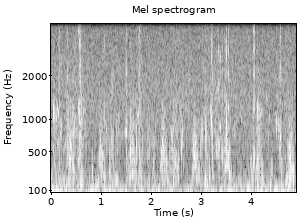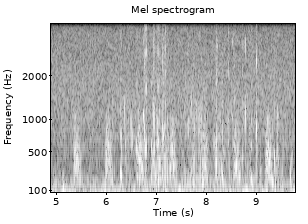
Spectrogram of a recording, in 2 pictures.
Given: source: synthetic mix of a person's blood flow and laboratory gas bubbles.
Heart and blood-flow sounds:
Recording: Doppler ultrasound of blood flow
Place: subclavian vein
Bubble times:
0.02-0.73 s: bubbles
0.80-0.88 s: bubbles
1.04-1.40 s: bubbles
1.47-2.13 s: bubbles
2.21-2.69 s: bubbles
2.95-3.61 s: bubbles
3.95-4.25 s: bubbles
4.30-4.90 s: bubbles
6.12-6.19 s: bubbles
6.25-7.31 s: bubbles
7.60-8.05 s: bubbles
8.10-8.61 s: bubbles
8.71-9.14 s: bubbles
9.18-9.22 s: bubbles
9.30-9.46 s: bubbles
9.49-9.59 s: bubbles
9.65-9.76 s: bubbles
From the record:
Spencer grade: 3 (all of the cardiac periods contain showers or single bubble signals, but not dominating or overriding the cardiac motion signals)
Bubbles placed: anywhere in the cardiac cycle

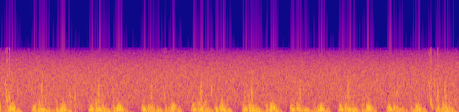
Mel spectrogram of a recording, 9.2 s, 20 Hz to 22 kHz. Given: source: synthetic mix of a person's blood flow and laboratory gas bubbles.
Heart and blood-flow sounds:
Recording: Doppler ultrasound of blood flow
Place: precordium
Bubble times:
0.00-0.26 s: bubbles
3.26-3.34 s: bubbles
4.21-4.27 s: bubbles
4.39-4.49 s: bubbles
8.56-8.81 s: bubbles
From the record:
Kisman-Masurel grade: 121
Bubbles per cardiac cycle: 1 to 2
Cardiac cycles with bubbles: 10 to 50%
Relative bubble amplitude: barely perceptible (0.100 to 0.250)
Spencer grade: 2 (many but less than half of the cardiac periods contain bubble signals, singularly or in groups)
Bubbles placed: anywhere in the cardiac cycle

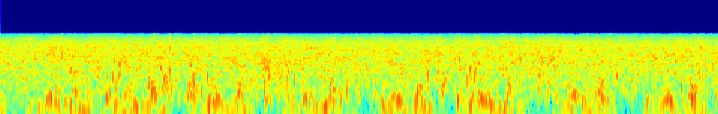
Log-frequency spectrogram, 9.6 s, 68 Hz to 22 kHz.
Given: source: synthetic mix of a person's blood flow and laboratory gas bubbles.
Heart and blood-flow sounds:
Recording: Doppler ultrasound of blood flow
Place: precordium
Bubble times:
0.78-0.98 s: bubbles
1.39-1.64 s: bubbles
1.94-2.81 s: bubbles
3.47-3.97 s: bubbles
4.44-4.68 s: bubbles
4.74-4.88 s: bubbles
5.67-5.75 s: bubbles
5.80-6.01 s: bubbles
6.06-6.45 s: bubbles
7.05-7.52 s: bubbles
7.55-7.64 s: bubbles
7.79-8.13 s: bubbles
8.20-8.28 s: bubbles
8.40-8.52 s: bubbles
9.06-9.13 s: bubbles
9.27-9.44 s: bubbles
9.48-9.58 s: bubbles
From the record:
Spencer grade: 3 (all of the cardiac periods contain showers or single bubble signals, but not dominating or overriding the cardiac motion signals)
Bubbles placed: anywhere in the cardiac cycle

